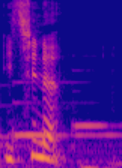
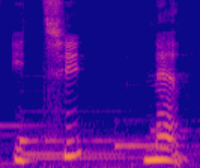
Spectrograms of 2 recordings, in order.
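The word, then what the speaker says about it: 一年: And this one, ichi is one, and nen. Now it's pronounced nen. So year, so a year. Ichinen. Ichinen.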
